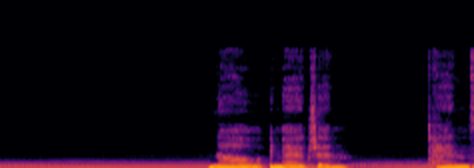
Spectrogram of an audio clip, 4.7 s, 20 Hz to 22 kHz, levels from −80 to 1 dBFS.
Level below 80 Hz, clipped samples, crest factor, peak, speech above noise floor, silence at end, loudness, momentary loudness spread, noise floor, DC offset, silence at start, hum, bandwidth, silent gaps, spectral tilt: -72 dBFS; under 0.1%; 14 dB; -10 dBFS; 22 dB; 0 s; -22 LUFS; 21 LU; -41 dBFS; under 0.1%; 0 s; none; 11 kHz; none; -8 dB/octave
